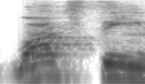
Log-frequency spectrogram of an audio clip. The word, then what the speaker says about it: Wachstein: I can't even say Wachstein. Wachstein, that's how you say her name.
